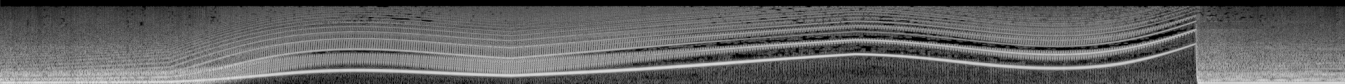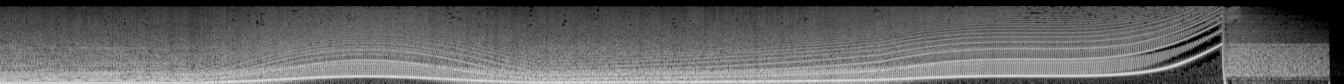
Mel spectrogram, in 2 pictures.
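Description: Two synth riser sound effects, one after the other. Each is a gliding synth tone that starts low, swoops up and down in pitch, then shoots steeply upward and cuts off suddenly. The first ends about halfway through and the second near the end.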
